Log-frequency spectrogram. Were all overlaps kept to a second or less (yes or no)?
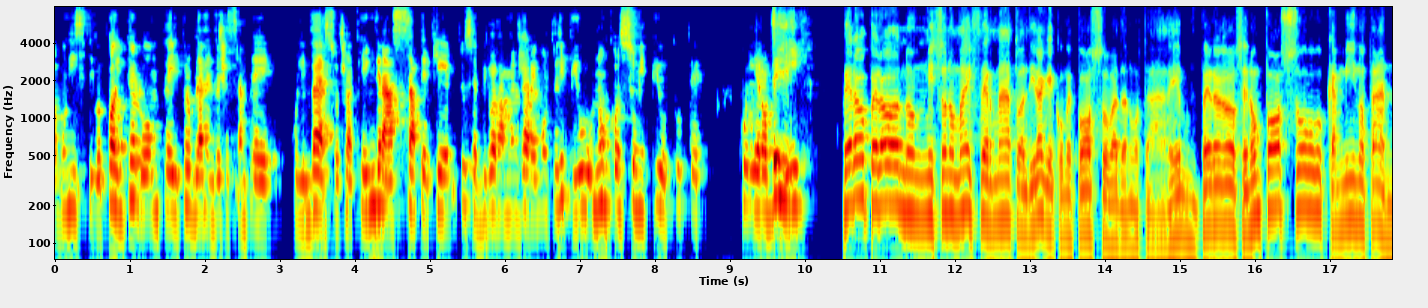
yes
